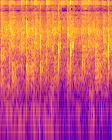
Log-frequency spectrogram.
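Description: Several people clapping their hands together in a quick, uneven patter of claps.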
